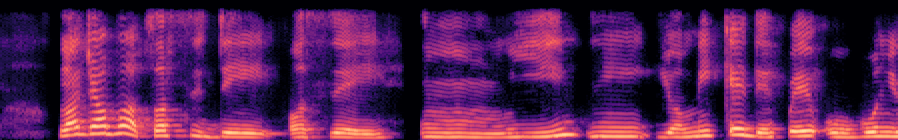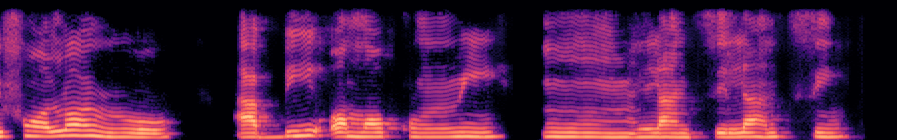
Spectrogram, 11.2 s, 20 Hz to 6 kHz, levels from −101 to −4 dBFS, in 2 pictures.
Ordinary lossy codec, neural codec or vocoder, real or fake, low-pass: none; codec, 16 kHz, 4 kbps, X-Codec, HuBERT features, trained on balanced general audio; fake; 5.4 kHz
